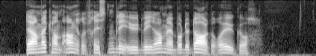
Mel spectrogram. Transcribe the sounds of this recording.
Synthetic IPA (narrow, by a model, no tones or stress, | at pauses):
d̪̥æːʁmeːkʰɑnʔɑŋʁəfʁɪst̪n̩bliːʉːd̪ʋiːd̪ɑmeːboːd̪əd̪ɑːɡəʁoːʉːkəʁ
